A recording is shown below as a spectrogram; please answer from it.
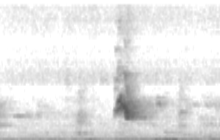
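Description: Near silence with one short, high-pitched chirp of a bird's call just over a second in.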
